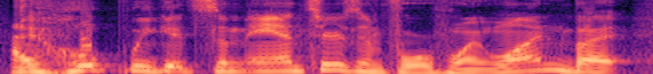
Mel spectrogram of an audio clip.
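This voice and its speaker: A man's voice: a little high, lively intonation, a little fast, darkish tone, no echo. A man in his thirties giving enthusiastic, casual reaction commentary as a video host, close on a desk microphone. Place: small indoor streaming room. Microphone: close desk microphone on boom arm.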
